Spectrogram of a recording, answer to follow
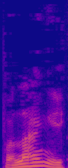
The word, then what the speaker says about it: palagi: kiwi palagi the term term palagi pronounced palangi is Samoan in origin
